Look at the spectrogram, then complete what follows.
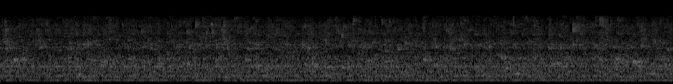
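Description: Aquarium water running steadily: a continuous trickling and bubbling from the filter return and the air diffuser, with a steady low hum underneath.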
